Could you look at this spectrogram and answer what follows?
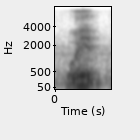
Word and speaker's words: with: 어쨌건 TH 발음은 혀를 물고 내는 소리이기 때문에 목젖까지 울리고요. 목젖까지 울리는 이런 소리입니다. 그래서 with the 발음이 약간 흘리듯이 with 이런 발음은 받침처럼 이렇게 표현될 때는 명확하게 안 들립니다.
